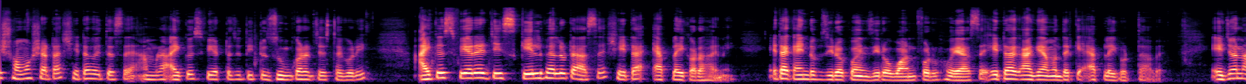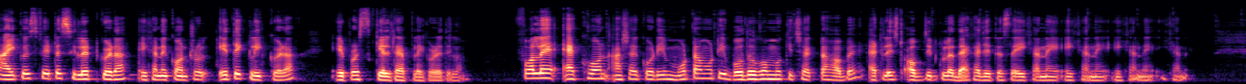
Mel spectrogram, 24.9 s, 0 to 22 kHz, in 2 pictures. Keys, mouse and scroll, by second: 0.3 shift+middle click, 0.7-1.8 scroll up 5, 1.8 scroll up 1, 2.0 click, 2.7 shift+middle click, 3.4-3.7 scroll up 1, 3.7-12.0 shift+middle drag, 17.3-17.9 scroll down 1, 17.9-18.4 scroll up 1, 18.4 middle click, 18.8-19.4 scroll down 1, 19.4 shift+middle click, 19.8 scroll down 1, 20.1-24.9 shift+middle drag.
